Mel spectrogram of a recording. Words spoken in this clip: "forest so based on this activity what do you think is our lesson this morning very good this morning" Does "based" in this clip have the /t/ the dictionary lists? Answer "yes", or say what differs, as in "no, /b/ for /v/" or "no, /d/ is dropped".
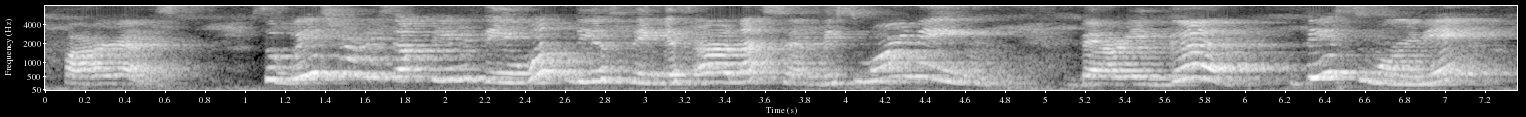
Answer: no, /t/ is dropped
